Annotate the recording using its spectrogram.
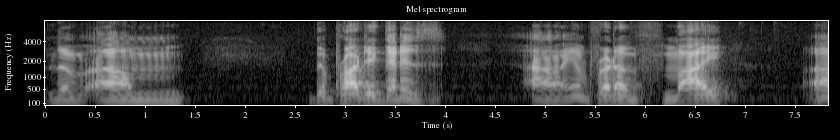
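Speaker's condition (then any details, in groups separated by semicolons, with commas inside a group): Cerebral palsy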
